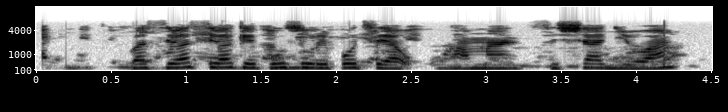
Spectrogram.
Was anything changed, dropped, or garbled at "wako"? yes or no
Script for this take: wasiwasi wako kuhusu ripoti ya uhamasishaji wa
yes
